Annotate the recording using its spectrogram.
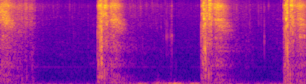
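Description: Pneumatic coil roofing nailer firing three times in a steady rhythm, about three quarters of a second apart, driving nails through architectural asphalt shingles.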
